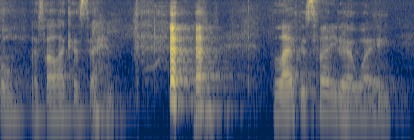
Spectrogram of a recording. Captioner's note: chuckling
